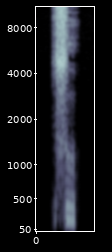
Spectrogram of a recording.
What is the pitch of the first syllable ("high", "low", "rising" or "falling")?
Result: falling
